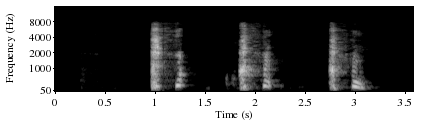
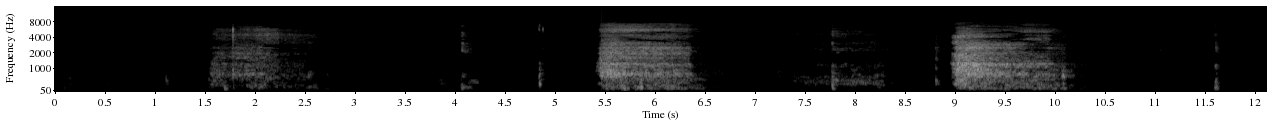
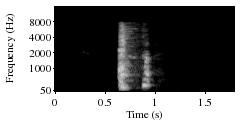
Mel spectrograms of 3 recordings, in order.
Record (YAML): three_cough_length: 3.6 s
three_cough_amplitude: 16968
three_cough_signal_mean_std_ratio: 0.29
exhalation_length: 12.1 s
exhalation_amplitude: 2349
exhalation_signal_mean_std_ratio: 0.32
cough_length: 1.8 s
cough_amplitude: 22365
cough_signal_mean_std_ratio: 0.22
survey_phase: beta (2021-08-13 to 2022-03-07)
age: 18-44
gender: Female
wearing_mask: 'No'
symptom_none: true
smoker_status: Never smoked
respiratory_condition_asthma: false
respiratory_condition_other: false
recruitment_source: REACT
submission_delay: 2 days
covid_test_result: Negative
covid_test_method: RT-qPCR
